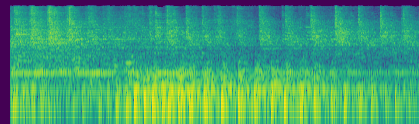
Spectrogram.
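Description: Lion dance percussion: a large Chinese lion drum beaten in a fast, steady rhythm, with cymbal crashes about four times a second over a ringing drone.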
